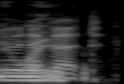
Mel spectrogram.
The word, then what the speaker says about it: Nunavut: Is that Nunavut.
